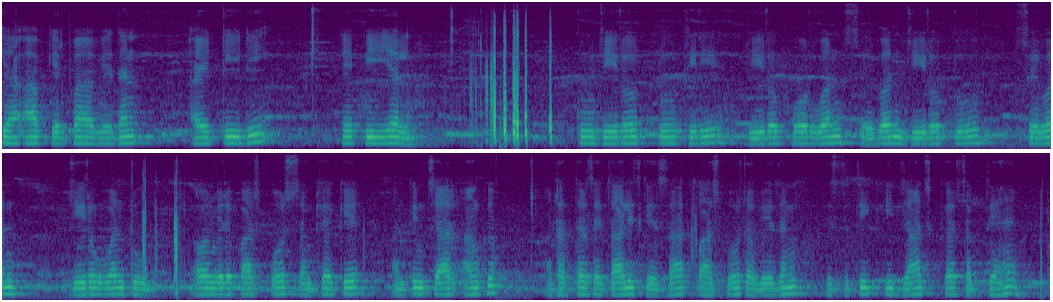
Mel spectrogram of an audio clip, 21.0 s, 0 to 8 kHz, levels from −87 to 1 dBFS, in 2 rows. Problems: background sounds at intervals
